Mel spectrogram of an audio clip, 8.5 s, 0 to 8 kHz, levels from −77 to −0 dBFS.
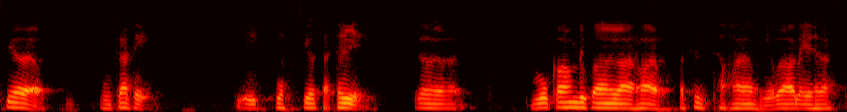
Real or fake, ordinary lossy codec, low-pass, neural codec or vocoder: fake; none; none; codec, 16 kHz, 1 kbps, FreqCodec, larger model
